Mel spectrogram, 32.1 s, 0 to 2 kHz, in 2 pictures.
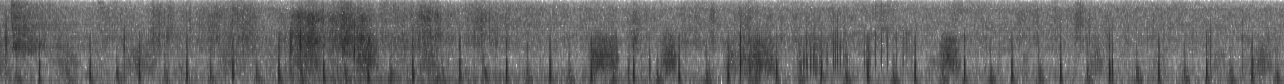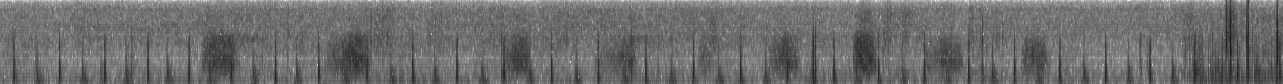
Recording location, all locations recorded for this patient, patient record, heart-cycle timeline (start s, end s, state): mitral valve (MV)
aortic valve (AV)+pulmonary valve (PV)+tricuspid valve (TV)+mitral valve (MV)
#Age: Child
#Sex: Female
#Height: 99.0 cm
#Weight: 17.2 kg
#Pregnancy status: False
#Murmur: Absent
#Murmur locations: nan
#Most audible location: nan
#Systolic murmur timing: nan
#Systolic murmur shape: nan
#Systolic murmur grading: nan
#Systolic murmur pitch: nan
#Systolic murmur quality: nan
#Diastolic murmur timing: nan
#Diastolic murmur shape: nan
#Diastolic murmur grading: nan
#Diastolic murmur pitch: nan
#Diastolic murmur quality: nan
#Outcome: Abnormal
#Campaign: 2015 screening campaign
0.00	12.36	unannotated
12.36	12.48	S1
12.48	12.60	systole
12.60	12.74	S2
12.74	12.94	diastole
12.94	13.08	S1
13.08	13.22	systole
13.22	13.36	S2
13.36	13.56	diastole
13.56	13.70	S1
13.70	13.83	systole
13.83	14.00	S2
14.00	14.17	diastole
14.17	14.30	S1
14.30	14.44	systole
14.44	14.58	S2
14.58	14.77	diastole
14.77	14.90	S1
14.90	15.04	systole
15.04	15.16	S2
15.16	15.34	diastole
15.34	15.48	S1
15.48	15.60	systole
15.60	15.72	S2
15.72	15.90	diastole
15.90	16.04	S1
16.04	16.18	systole
16.18	16.32	S2
16.32	16.47	diastole
16.47	16.60	S1
16.60	16.75	systole
16.75	16.86	S2
16.86	17.03	diastole
17.03	17.18	S1
17.18	17.32	systole
17.32	17.46	S2
17.46	17.59	diastole
17.59	17.74	S1
17.74	17.86	systole
17.86	17.98	S2
17.98	18.10	diastole
18.10	18.24	S1
18.24	18.38	systole
18.38	18.48	S2
18.48	18.64	diastole
18.64	18.75	S1
18.75	18.90	systole
18.90	19.02	S2
19.02	19.18	diastole
19.18	19.30	S1
19.30	19.45	systole
19.45	19.58	S2
19.58	19.71	diastole
19.71	19.86	S1
19.86	19.99	systole
19.99	20.12	S2
20.12	20.34	diastole
20.34	20.47	S1
20.47	20.62	systole
20.62	20.74	S2
20.74	20.90	diastole
20.90	21.04	S1
21.04	21.16	systole
21.16	21.30	S2
21.30	21.44	diastole
21.44	21.58	S1
21.58	21.72	systole
21.72	21.86	S2
21.86	22.03	diastole
22.03	22.16	S1
22.16	32.10	unannotated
